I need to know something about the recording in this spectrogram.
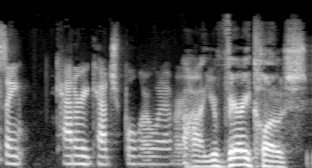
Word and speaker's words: Catchpole: Saint Caterpole. Am I gonna get the pronunciation wrong again? It's Saint Catchpole.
